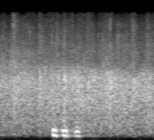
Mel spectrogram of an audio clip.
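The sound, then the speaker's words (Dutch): Steady applause from a live audience at a talk on art exhibitions: a continuous wash of clapping throughout, with a brief low voice murmuring underneath near the middle. “geef die mensen dus een applaus”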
